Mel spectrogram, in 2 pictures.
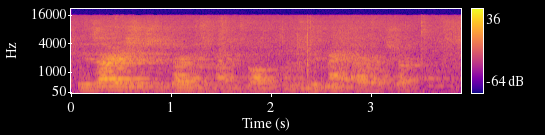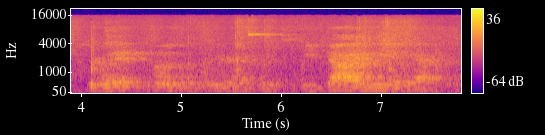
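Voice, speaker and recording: A man's voice: mid-range voice, steady tone, quick pace, lightly acted. A teenage boy playing a young physician who speaks formally, like a recitation, in an amateur school stage drama. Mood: grave. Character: Doctor Polidori, young male physician telling a gothic tale. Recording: echoey hall from far off, noisy.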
